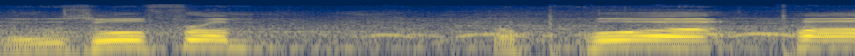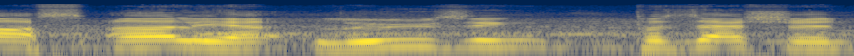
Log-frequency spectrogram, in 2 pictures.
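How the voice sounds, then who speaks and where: Man at a high pitch in an animated, excited tone, over noticeable background noise. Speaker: football commentator. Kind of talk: live sports commentary on a football match, analysing play and goals. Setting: commentary over match footage with replays. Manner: animated, quick-fire play-by-play with excited exclamations at goals; critical, judging the goalkeeper's errors with dry disappointment.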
